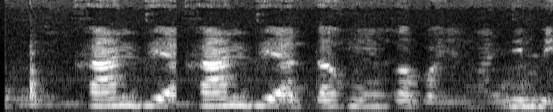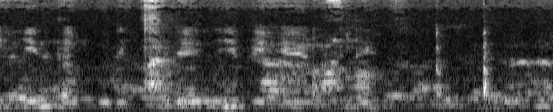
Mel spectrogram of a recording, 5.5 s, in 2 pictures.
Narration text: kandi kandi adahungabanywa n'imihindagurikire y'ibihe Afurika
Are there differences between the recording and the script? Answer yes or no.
no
